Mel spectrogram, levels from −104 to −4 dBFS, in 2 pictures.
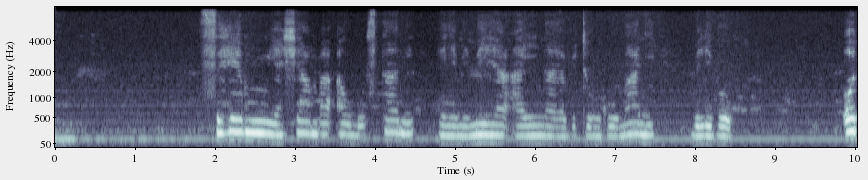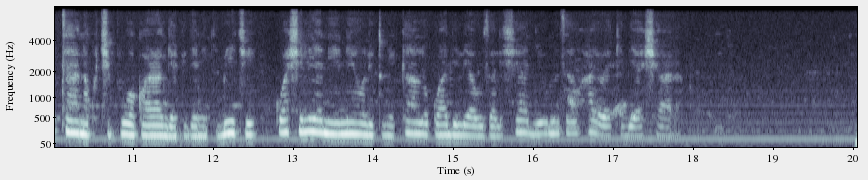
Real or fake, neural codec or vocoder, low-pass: real; none; 7.2 kHz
